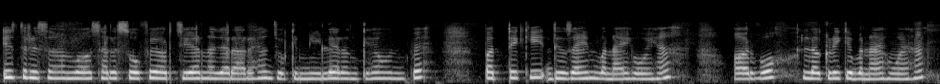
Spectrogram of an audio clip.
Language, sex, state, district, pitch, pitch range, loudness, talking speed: Hindi, female, Jharkhand, Garhwa, 275 Hz, 265-295 Hz, -16 LUFS, 215 wpm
